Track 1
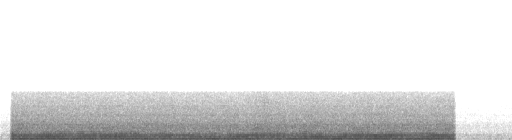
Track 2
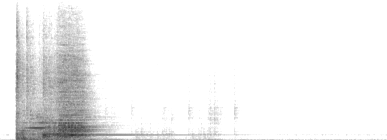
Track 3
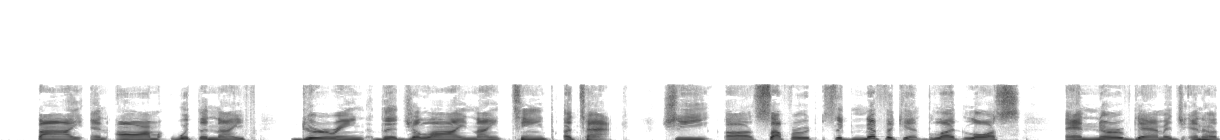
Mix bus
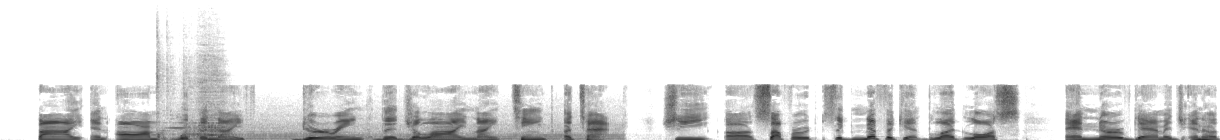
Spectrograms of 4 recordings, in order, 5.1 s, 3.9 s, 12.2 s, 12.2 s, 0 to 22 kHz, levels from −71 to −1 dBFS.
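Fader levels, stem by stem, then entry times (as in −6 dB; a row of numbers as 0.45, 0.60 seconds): −12.5, −6.5, +2.5 decibels; 1.70, 1.40, 0.00 seconds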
